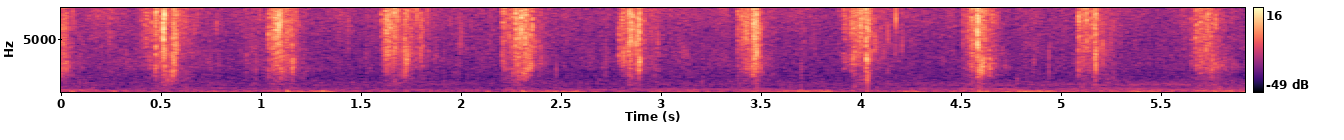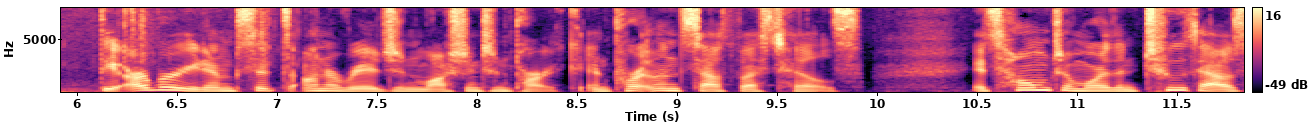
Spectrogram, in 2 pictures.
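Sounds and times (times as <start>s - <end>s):
footsteps on a muddy trail: 0.0s - 7.3s
low constant rumble: 0.0s - 7.7s
speech: 6.1s - 11.8s.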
